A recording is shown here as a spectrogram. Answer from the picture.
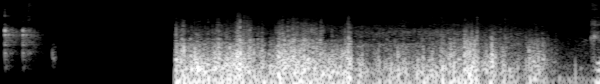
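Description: Wind buffeting the microphone, starting abruptly about two seconds in and staying loud and rough. A few brief faint sounds come in the first half second.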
